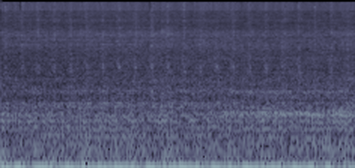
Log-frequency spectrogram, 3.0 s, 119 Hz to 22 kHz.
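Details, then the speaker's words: Jeep Grand Cherokee WJ 4.0 inline-six, bought broken, at idle: loud, deep, uneven rumble with raspy puffing from an exhaust leak high up, engine otherwise sounding healthy. "now like I said guys you do hear that exhaust leak um or at least I hope you can it doesn't sound very nice it sounds like I've got the exhaust loose"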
